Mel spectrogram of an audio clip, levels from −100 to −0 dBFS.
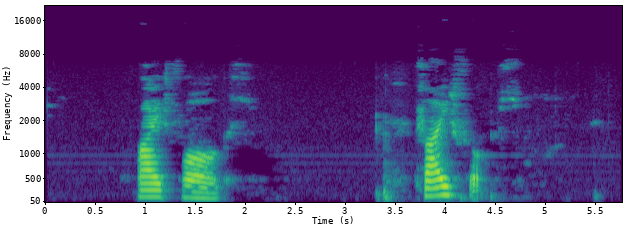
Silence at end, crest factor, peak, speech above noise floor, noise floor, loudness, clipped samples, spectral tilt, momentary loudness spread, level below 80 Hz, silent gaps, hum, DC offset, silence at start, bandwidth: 1.05 s; 20 dB; -4 dBFS; 56 dB; -75 dBFS; -20 LUFS; under 0.1%; -7.5 dB/octave; 25 LU; -74 dBFS; none; none; under 0.1%; 0.95 s; 7.2 kHz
